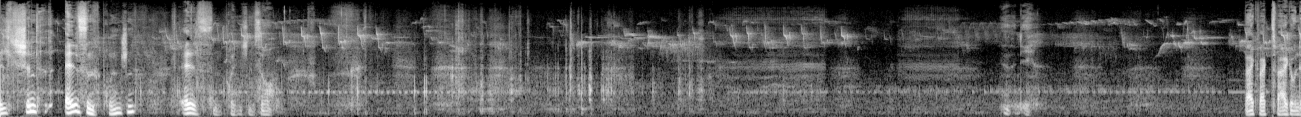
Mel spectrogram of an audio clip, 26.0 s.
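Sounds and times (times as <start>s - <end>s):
faint woodland background: 0.0s - 26.0s
songbird chirping: 0.0s - 26.0s.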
